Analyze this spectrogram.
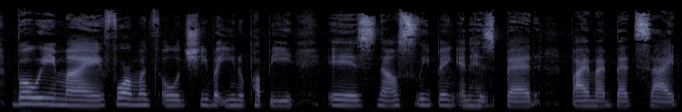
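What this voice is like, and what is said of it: Sleepy, low-pitched voice. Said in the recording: “I sound sleepy. I know I sound like a dude sometimes.”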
